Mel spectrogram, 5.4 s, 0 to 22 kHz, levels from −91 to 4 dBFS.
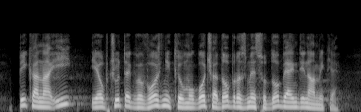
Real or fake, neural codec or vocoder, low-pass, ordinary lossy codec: fake; codec, 16 kHz, 2 kbps, FunCodec, trained on Chinese and English, 25 frames a second; 7.2 kHz; none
